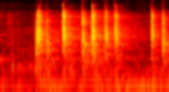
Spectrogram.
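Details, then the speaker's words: Polaris Ranger rear clunking, engine off: light metallic clicks in loose bursts from loose rear brake pads rattling in the caliper, not axles or transmission. "hear it that's what that was my issue so uh there was nothing wrong with the axles or the transmission all this time it was these"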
